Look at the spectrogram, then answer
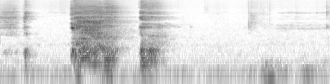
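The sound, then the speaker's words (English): A short throat-clearing noise, then two loud, harsh coughs in quick succession from someone trying to cough out something in their system, fading into a faint rough exhale and low rumble afterward. “I can't cough out whatever it is that's in my system, because every single time I breathe in, whatever I coughed out breathes in, goes back into my body.”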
